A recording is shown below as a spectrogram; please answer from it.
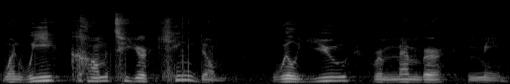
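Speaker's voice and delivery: slow, very soft, humble asking; hushed plea. Acted. Dying thief asking Jesus to remember him, hushed plea. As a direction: barely voice it, slowly, sincerely.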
